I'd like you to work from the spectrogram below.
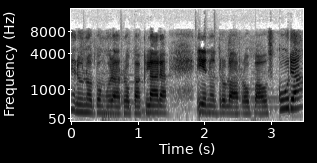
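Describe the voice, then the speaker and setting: A woman speaks at a moderate pace with a medium pitch. She has a plain, everyday voice. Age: 40s. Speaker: blind former philosophy teacher. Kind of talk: recorded testimony.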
